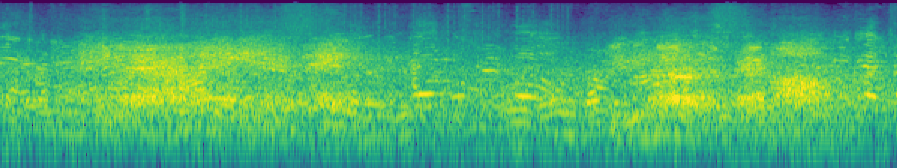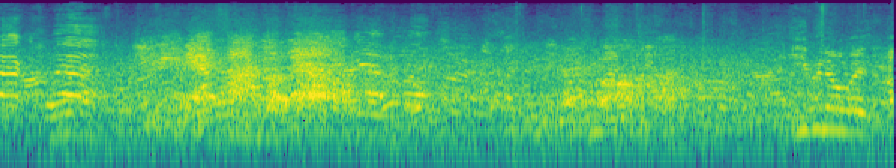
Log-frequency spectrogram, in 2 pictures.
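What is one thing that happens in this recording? A crowd of adults repeats spoken phrases in unison outdoors.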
